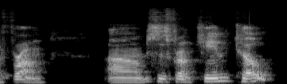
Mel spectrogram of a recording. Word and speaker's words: Koh: This is from Ken Co. I think that's how you say it, Ken, K-O-H, Co.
